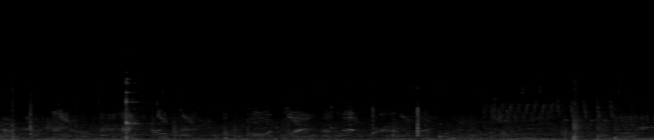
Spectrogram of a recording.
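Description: Faint, distant voices of players and spectators chattering around a ballfield, with a few short sharp knocks.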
